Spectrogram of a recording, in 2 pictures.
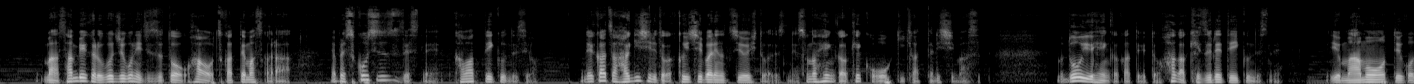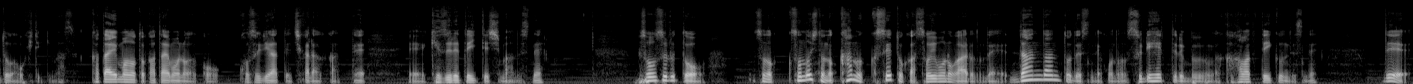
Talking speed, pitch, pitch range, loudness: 440 characters per minute, 110 Hz, 95-135 Hz, -24 LUFS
